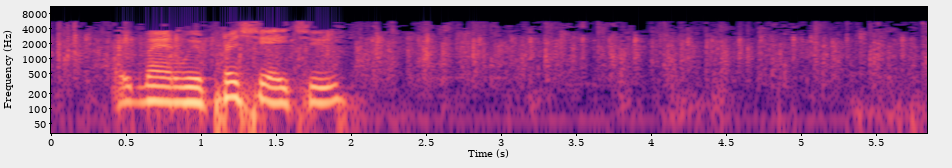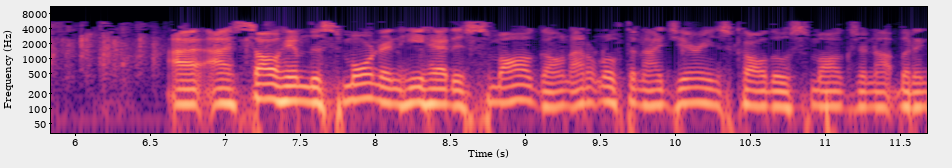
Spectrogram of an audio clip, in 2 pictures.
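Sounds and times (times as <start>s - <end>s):
audience hand clapping: 0.0s - 6.8s
speech: 0.4s - 2.1s, 6.6s - 11.6s.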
